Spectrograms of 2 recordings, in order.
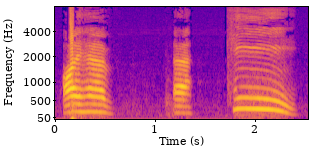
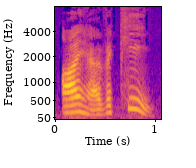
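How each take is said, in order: First: The vowel in key is stretched out very long. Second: The vowel in key has its normal length. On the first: The speaker calls it wrong. "We never say like this" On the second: The speaker calls it right. "you speak normally"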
